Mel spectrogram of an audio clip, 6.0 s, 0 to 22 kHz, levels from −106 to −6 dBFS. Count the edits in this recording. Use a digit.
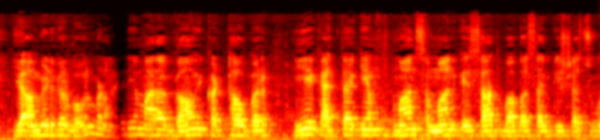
1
